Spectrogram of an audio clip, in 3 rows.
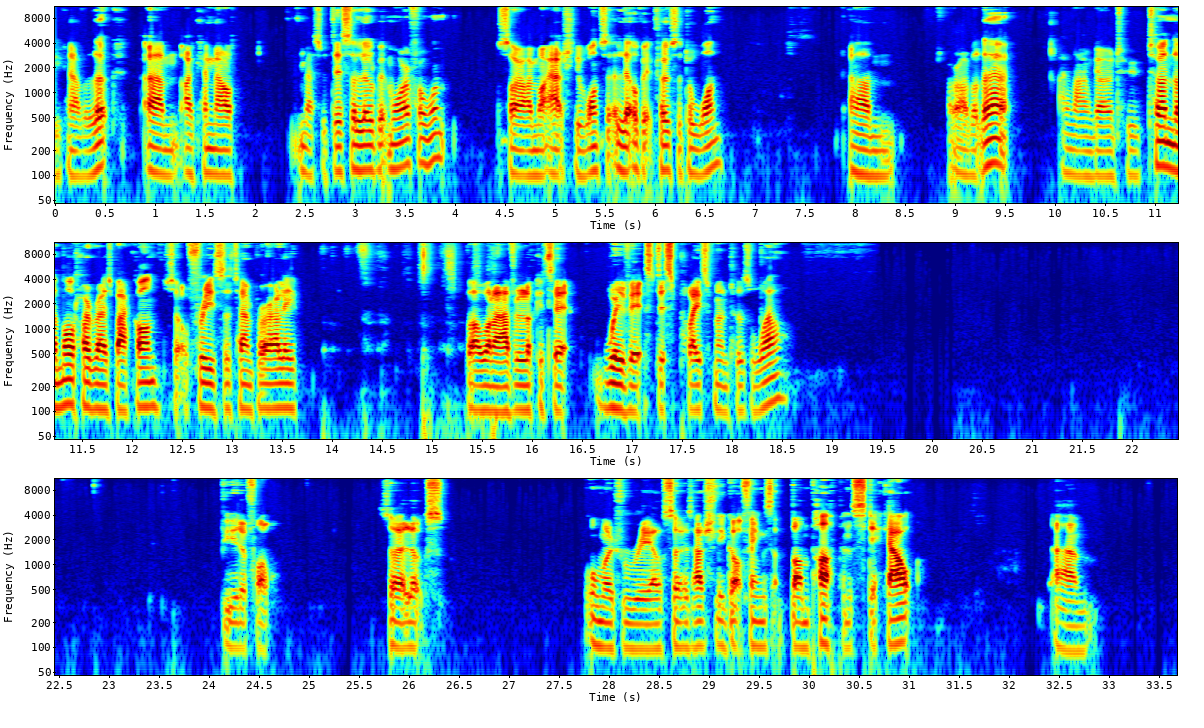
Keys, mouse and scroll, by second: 0.9-1.5 scroll up 5, 2.4 click, 2.9 click, 3.0 click, 5.8 click, 18.1 click, 23.4 shift+`.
